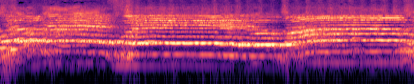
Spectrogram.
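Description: A group of voices, women's voices to the fore, singing a Vodou ceremonial song together in long held notes.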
